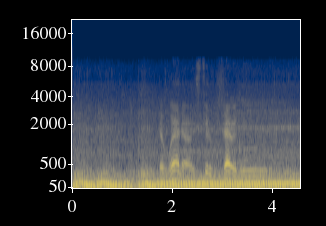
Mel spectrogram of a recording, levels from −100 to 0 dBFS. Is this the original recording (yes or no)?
yes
